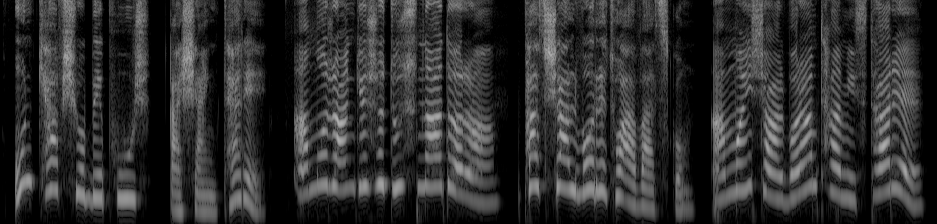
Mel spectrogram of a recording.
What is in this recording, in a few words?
Dialogue lesson Farsi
